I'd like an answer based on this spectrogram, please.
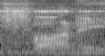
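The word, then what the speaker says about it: Fani: go you very unfairly she goes by the name of fonnie even though it's f a n she wants to pronounce fonnie she's little little French little French accent and her lover and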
